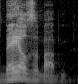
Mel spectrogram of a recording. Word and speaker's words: Beelzebub: I looked up how to say that word because I wanted to make sure I said it right. It's Beelzebub.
